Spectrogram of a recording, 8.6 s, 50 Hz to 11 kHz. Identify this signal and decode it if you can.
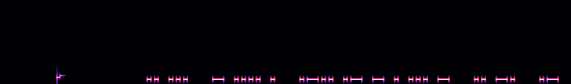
Morse code, heard as a keyed tone, about 22 wpm, 700 Hz. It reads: IS THE LATEST IN A
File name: practice / 22wpm / Sets of 8 Words - 22wpm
